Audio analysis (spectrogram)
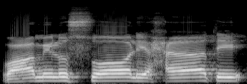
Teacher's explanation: صاد کو پر پڑھیں گے، صاد حروف مستعلیہ میں سے ہے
